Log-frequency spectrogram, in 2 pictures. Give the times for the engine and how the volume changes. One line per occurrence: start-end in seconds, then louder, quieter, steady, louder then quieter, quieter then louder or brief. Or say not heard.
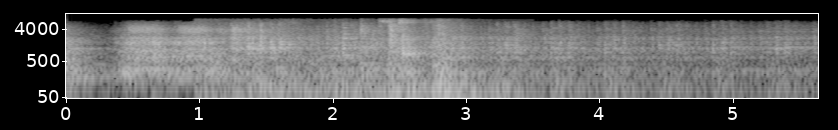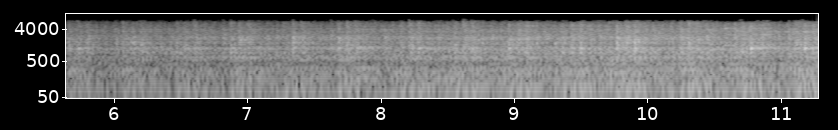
0.0-11.2 quieter then louder.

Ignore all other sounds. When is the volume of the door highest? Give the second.
3 s.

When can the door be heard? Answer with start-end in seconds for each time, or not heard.
0.9-3.5.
